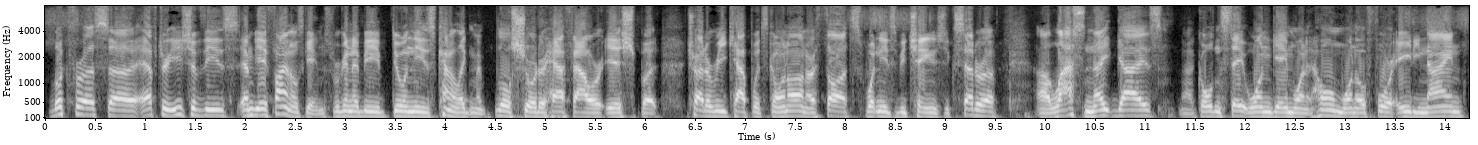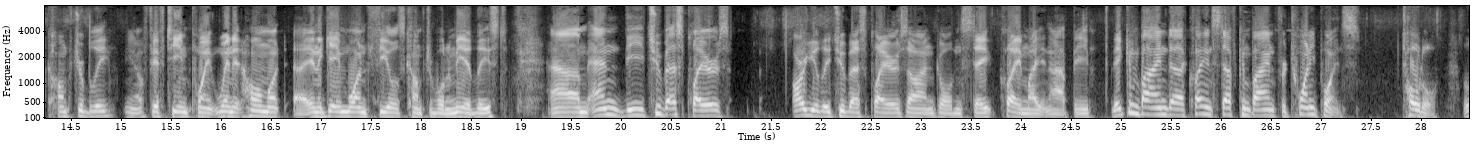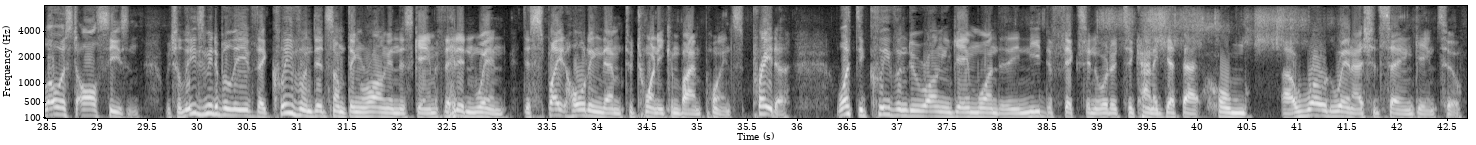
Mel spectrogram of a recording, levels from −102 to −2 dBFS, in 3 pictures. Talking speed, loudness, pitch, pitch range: 220 wpm, -18 LUFS, 125 Hz, 115-150 Hz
